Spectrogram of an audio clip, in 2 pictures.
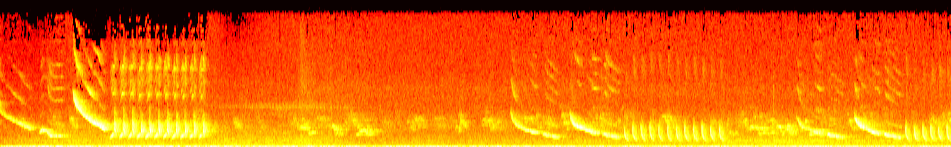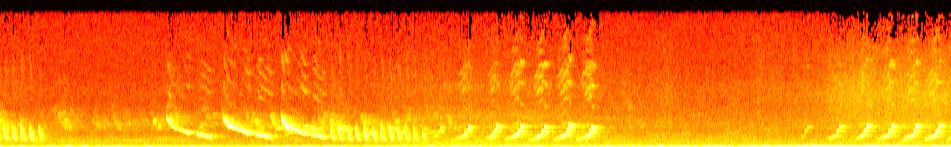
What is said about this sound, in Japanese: ここでですね、私が実際にこの芸術村で毎日耳にしていた美しいカーディナルの歌声をマイクで録音いたしましたので、どうかお聴きください。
